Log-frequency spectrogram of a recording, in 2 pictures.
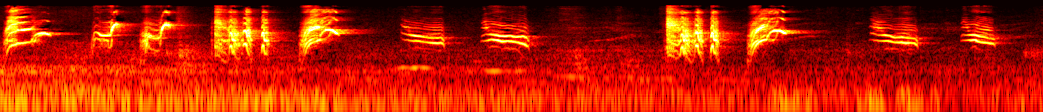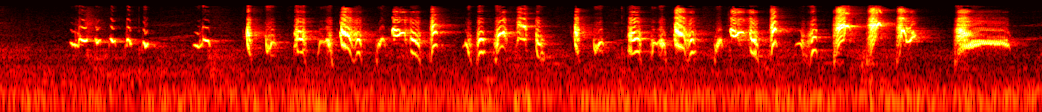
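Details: Long-tailed shrike (cendet, pentet) in lively gacor singing: bursts of harsh, scratchy notes mixed with quick sweeping whistled slurs, broken by short pauses between phrases.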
